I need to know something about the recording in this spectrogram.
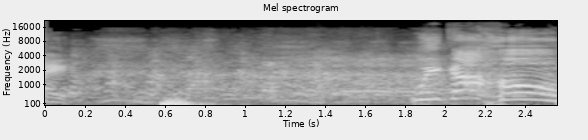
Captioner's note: audience laughing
